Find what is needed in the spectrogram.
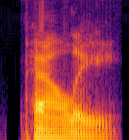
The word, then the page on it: pally: American English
